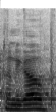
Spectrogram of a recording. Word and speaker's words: Donegal: And you're pronouncing it right, too, so that's a great start. Yeah. Donegal.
